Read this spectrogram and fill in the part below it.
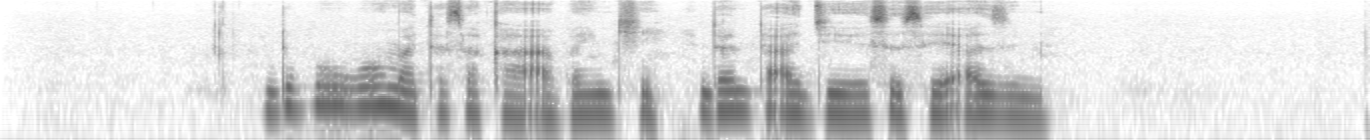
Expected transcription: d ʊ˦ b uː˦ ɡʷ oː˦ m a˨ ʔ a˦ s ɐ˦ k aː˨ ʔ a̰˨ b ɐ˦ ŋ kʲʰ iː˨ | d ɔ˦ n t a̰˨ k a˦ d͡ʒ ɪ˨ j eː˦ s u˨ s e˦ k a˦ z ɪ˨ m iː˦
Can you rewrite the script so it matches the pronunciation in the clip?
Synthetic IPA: d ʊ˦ b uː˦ ɡʷ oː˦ m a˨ t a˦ s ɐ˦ k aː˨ ʔ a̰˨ b ɐ˦ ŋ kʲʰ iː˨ | d ɔ˦ n t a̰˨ ʔ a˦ d͡ʒ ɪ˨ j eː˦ s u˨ s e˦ ʔ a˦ z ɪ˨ m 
